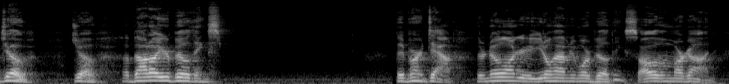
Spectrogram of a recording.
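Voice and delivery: loud, breathless, out-of-breath voice. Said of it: "And he's breathing heavy".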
